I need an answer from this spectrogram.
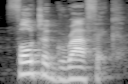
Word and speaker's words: photographic: photographer and similarly photography the last word is photographic so where is the stress the stress is on the third syllable graph photographic one last time photograph photographer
